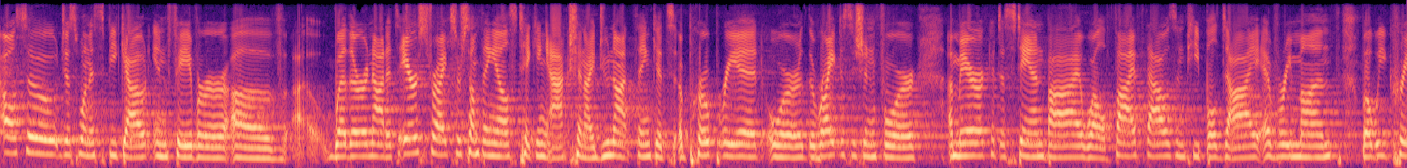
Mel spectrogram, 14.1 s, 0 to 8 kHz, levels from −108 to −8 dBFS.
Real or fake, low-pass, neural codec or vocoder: real; 7.2 kHz; none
